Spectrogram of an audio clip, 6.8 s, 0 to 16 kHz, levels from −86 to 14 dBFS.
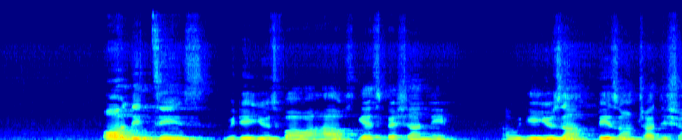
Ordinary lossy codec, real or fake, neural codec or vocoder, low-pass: none; real; none; 14.4 kHz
